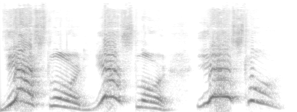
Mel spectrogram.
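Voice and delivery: very high, swooping, climbing, rising screams. Recounting the moment his eyes got healed, retelling a scream. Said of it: "I just started screaming".

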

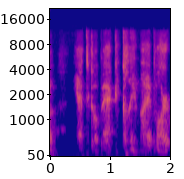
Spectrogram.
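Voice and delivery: very quiet, breathy, close whisper. Retelling grabbing a friend in a hospital bed: retelling a whisper. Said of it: "I whisper in his ear".

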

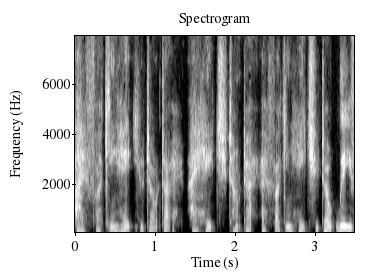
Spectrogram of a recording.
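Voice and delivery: mock-anguished pleading tone. Recounting a scene where a son confronts his dying father: retelling an anguished outburst. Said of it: "retelling son's anguished outburst at dying father".

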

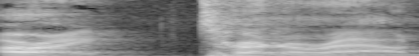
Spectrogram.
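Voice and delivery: frustrated, exasperated, commanding tone. Retelling what a partner said after getting frustrated: imitating a frustrated partner. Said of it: "she finally gets frustrated".

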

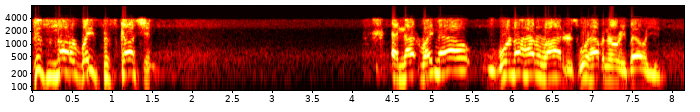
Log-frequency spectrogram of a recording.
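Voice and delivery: tearful speech, crying through the words. Speaking on a phone call to the fellas, crying while speaking. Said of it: "I'm crying on the phone with you right now".

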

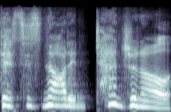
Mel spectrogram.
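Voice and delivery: furious, high, out-of-control screaming. Retelling how a man lost it and yelled at Karina: retelling a scream. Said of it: "He just starts screaming".

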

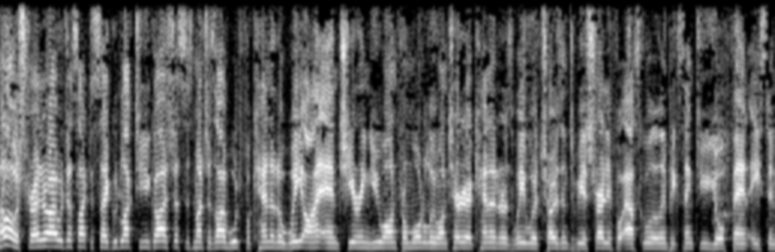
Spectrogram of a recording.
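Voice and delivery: read nonstop in one breath, no pauses. Host reading a fan's message word for word, without taking a breath. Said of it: "just not take a breath".

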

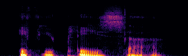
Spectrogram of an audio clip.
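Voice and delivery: soft, quiet, timid voice. A girl approaches the rabbit to ask for help: low, timid voice. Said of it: "she began in a low, timid voice".

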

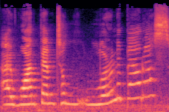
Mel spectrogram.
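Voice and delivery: rising inflection, line ending high on us. Quoting what people say they want, with rising inflection. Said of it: "what was it you said with the rising inflection".

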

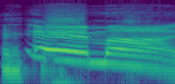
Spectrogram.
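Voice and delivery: put-on Jamaican accent. Starting a joking bit about coconut water with a co-host, in a Jamaican accent. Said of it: "put on a Jamaican accent for that".

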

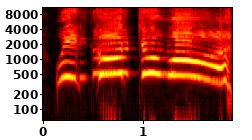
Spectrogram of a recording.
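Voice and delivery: high, slow, loud battle shout, pirate impression.

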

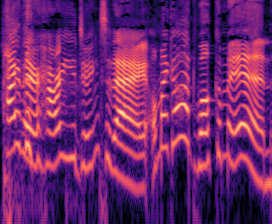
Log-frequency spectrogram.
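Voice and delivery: very high, bright customer-service voice. Speaker shows how they greet people at the store, in their store greeting voice. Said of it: "this is the voice that I use when I greet people at the store".

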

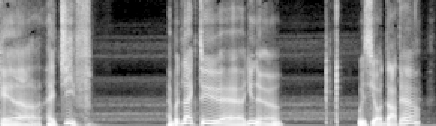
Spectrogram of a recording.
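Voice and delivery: slick, smooth-talking, casual charming voice. Acting out Louis asking the chief about his daughter: Louis as a smooth talker. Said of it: "He's like".

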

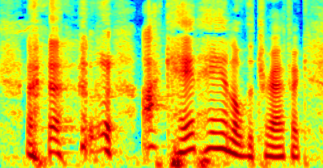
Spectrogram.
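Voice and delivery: high-pitched Southern belle impression. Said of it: "my impression of the Southern Belle".

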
